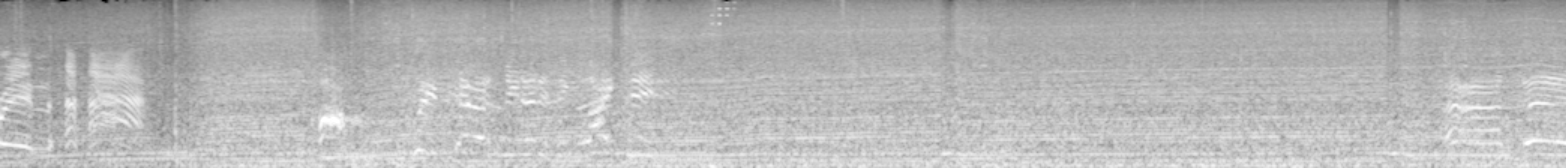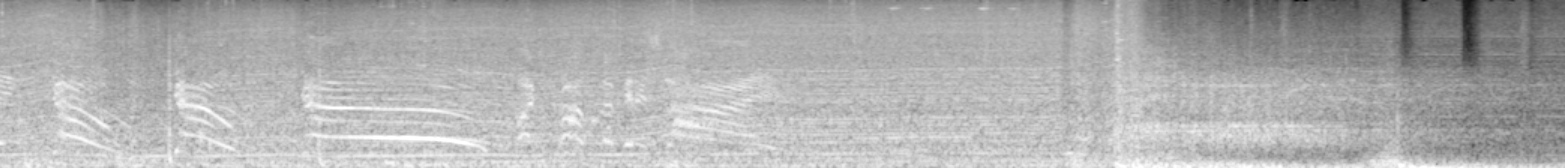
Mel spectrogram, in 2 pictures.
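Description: Tyres skid and crunch on loose dirt.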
